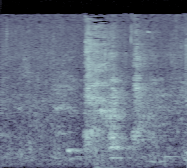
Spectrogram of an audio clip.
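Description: Quiet room tone, then a person's voice, faint and off-microphone, saying a few short murmured sounds from about halfway through.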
